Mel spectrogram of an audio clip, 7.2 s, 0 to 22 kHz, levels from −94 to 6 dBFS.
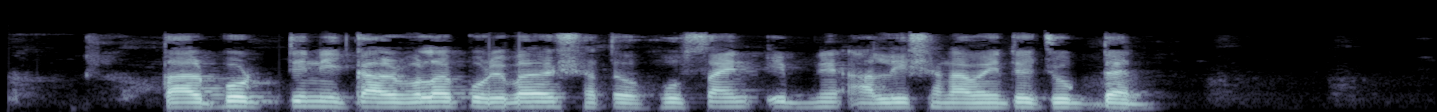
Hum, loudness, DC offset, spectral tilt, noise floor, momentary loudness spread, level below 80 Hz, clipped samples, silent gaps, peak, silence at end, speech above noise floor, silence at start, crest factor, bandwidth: none; -17 LUFS; under 0.1%; -3.5 dB/octave; -74 dBFS; 8 LU; -60 dBFS; under 0.1%; none; -2 dBFS; 1.45 s; 57 dB; 0.8 s; 18 dB; 7.8 kHz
